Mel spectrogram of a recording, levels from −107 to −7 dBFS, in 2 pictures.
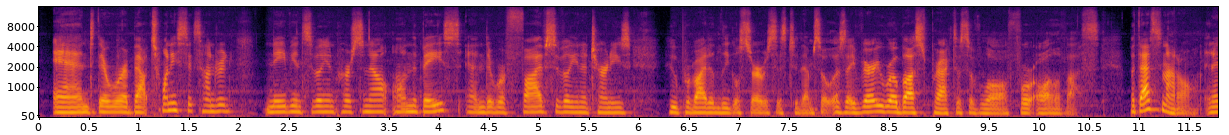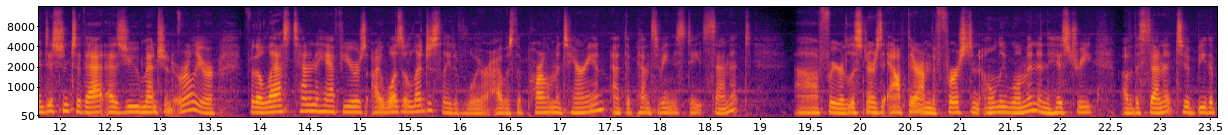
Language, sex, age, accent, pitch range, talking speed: English, female, 40-59, American, 155-185 Hz, 235 wpm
